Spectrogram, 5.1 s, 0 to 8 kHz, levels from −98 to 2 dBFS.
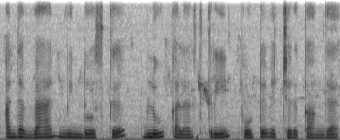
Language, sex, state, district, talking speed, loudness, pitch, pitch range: Tamil, female, Tamil Nadu, Nilgiris, 95 wpm, -17 LUFS, 190 Hz, 180-195 Hz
